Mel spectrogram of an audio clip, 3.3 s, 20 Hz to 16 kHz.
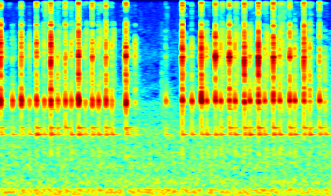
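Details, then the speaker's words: Toyota Land Cruiser LC200 AC blower motor: light, uneven metallic clicking as a loose plastic part with play is moved. Fix is pushing the silver pin down onto the plastic. "you hear that one? This one is loose."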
